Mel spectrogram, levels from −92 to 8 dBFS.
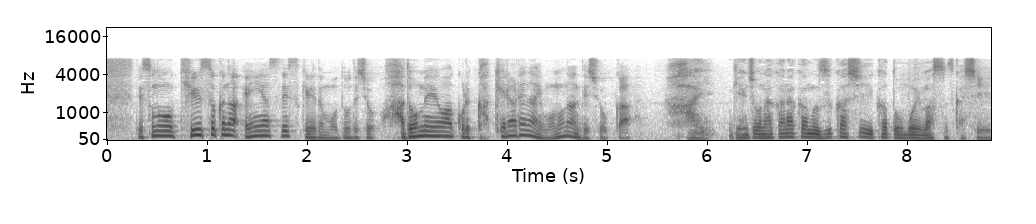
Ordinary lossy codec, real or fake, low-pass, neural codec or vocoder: none; real; 7.2 kHz; none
